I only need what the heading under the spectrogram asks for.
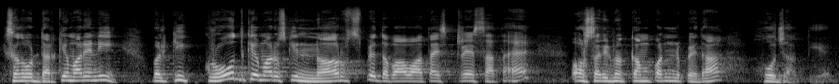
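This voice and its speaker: Male vocabulary teacher. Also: a little high. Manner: explains in Hindi, reads English example sentences slowly and carefully. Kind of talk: vocabulary lesson.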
